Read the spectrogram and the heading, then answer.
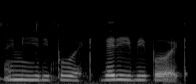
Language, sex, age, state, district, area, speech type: Kashmiri, female, 45-60, Jammu and Kashmir, Ganderbal, rural, spontaneous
